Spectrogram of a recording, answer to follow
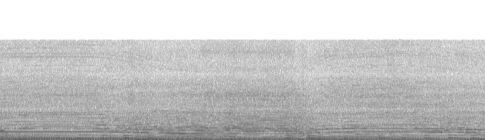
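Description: Background music with sustained chords changing every couple of seconds, over the wavering whine of an oscillating cast saw cutting through a fibreglass leg cast.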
